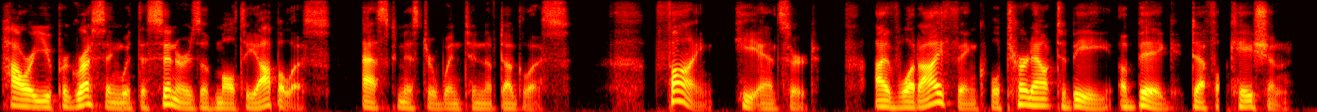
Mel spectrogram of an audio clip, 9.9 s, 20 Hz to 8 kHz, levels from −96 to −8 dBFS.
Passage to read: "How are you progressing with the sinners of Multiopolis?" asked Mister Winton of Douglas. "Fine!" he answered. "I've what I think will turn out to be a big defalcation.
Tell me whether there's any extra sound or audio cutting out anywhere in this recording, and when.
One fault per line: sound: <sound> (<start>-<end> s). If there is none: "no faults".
sound: dropout (9.1-9.2 s)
